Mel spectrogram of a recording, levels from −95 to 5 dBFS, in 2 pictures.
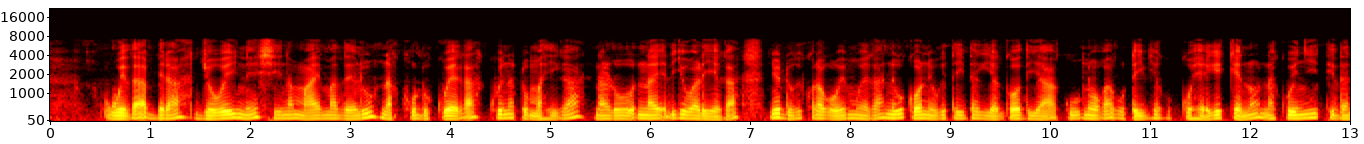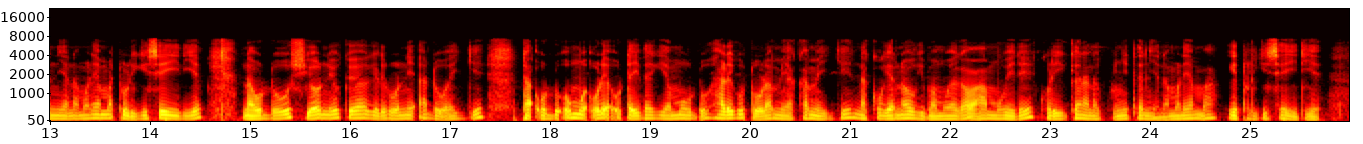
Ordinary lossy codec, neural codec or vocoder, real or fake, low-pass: none; none; real; 7.2 kHz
